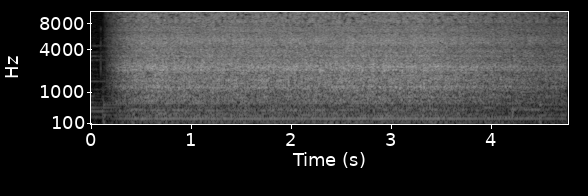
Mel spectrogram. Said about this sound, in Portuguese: Isso mesmo, um liquidificador em ambiente fechado.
